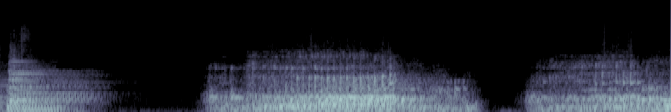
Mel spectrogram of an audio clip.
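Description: A lion roars in deep, rasping bursts. The tail of one sound fades out, then after a short silence come two long, loud roars, the second still going at the end.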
